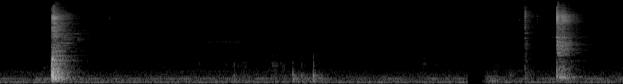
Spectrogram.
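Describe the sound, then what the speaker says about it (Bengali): Rice pudding being transferred from a pot into a bowl: two sharp metallic clinks of a utensil striking the vessels, separated by quieter scraping and soft handling noises close by. "এখানে একটা বাটি নিয়ে নিয়েছি আর এই বাটিতে সম্পূর্ণ পায়েসটা আমি এখানে দিয়ে দিচ্ছি"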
